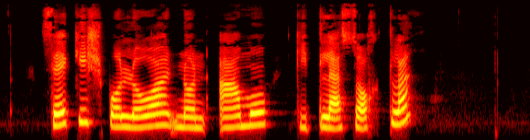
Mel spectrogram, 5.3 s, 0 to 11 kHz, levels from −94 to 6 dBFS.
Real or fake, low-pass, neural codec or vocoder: real; 9.9 kHz; none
